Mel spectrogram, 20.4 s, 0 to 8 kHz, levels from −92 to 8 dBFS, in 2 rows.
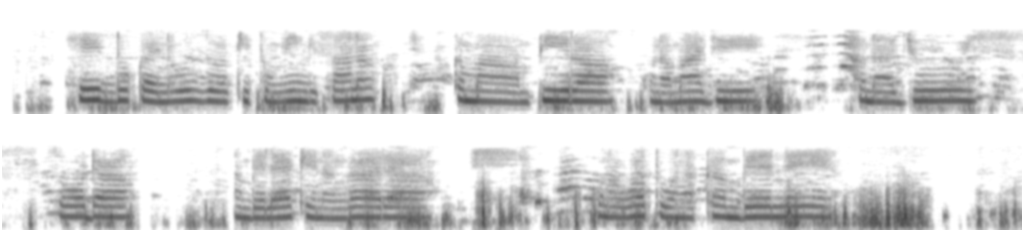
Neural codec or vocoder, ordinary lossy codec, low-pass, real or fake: none; AAC, 16 kbps; 7.2 kHz; real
